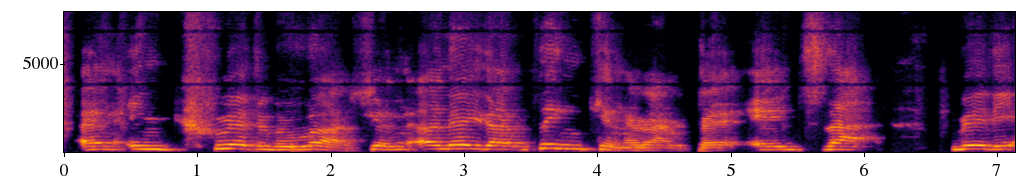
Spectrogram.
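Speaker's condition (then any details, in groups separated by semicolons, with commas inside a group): Quadriplegic cerebral palsy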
